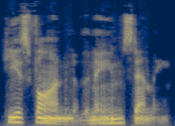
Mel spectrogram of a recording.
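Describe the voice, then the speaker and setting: A man co-hosting an amateur radio theatre show, reading mock-epic narration in a solemn, deliberate way. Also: fairly low pitch, animated, gravelly, a little mellow, breathy edge. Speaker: radio theatre co-host and performer.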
